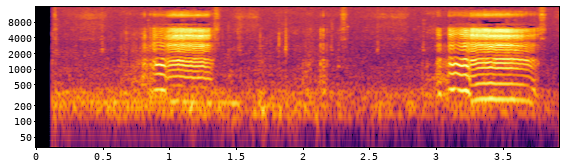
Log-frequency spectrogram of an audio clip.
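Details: Tomato, a female domestic cat crying after her spay on the way home; two drawn-out wavering meows with rising then falling pitch, about two seconds apart, over a low engine-like hum.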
